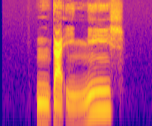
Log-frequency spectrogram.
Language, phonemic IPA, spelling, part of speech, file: Navajo, /ǹ̩tɑ̀ʔìːníːʃ/, Ndaʼiiníísh, noun, Nv-Ndaʼiiníísh.ogg
- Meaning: Friday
